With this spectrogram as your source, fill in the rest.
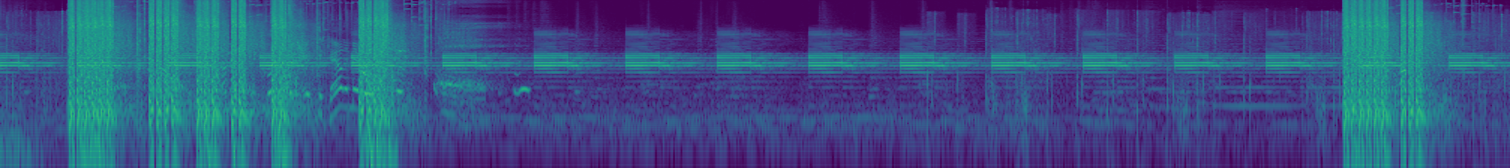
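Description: Rapid bursts of automatic gunfire ring out loudly and echo.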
